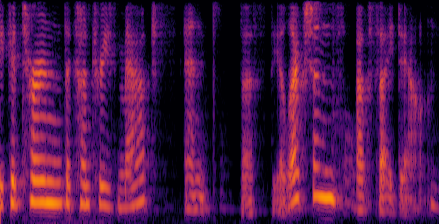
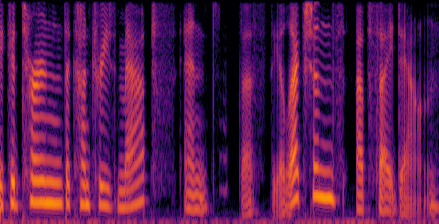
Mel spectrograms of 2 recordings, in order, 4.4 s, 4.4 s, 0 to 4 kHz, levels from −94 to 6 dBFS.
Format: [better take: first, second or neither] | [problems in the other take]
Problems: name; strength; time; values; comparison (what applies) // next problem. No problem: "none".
second | noise reduction (neural mask model DeepFilterNet 3)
